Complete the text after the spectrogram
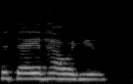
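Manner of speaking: put-on, soft, proper telephone voice. Describing having a telephone voice, then demonstrating their telephone voice. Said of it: "I got a telephone voice too".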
